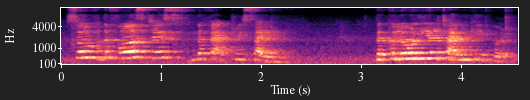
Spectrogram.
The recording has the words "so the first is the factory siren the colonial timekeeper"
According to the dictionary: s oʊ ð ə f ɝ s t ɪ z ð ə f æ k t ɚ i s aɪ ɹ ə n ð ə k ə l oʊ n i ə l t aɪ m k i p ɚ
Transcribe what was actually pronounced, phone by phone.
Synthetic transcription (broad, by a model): s oʊ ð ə f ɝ s t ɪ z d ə f æ k t ɚ i s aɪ ə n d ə k ə l oʊ n i ə l t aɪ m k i p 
